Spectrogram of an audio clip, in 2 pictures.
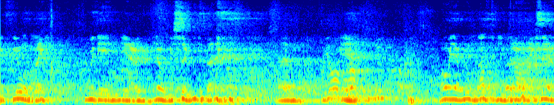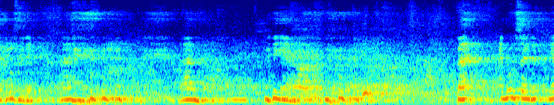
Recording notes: This episode was recorded at the Whooverville 2 Convention at the Midland Railway Centre in Ripley, Derbyshire. This episode was recorded at the Whooverville 2 Convention at the Midland Railway Centre in Ripley, Derbyshire.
